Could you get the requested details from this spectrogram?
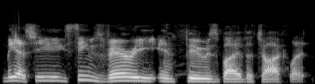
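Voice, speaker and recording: A man's voice: fairly high pitch, normal speed, vocal fry, dry recording, muffled recording. A man narrating as game master in a tabletop game, hesitant, with frequent fillers and restarts.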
